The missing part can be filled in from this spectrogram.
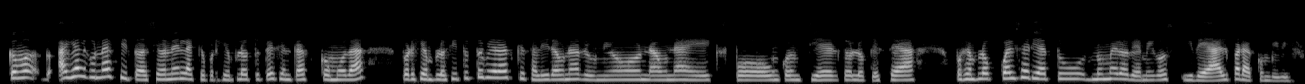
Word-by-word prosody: Cómo 295 +2 +5 0.3
¿hay 310 +4 +5
alguna 350 -2 +3
situación 230 -4 +1
en 260 +1 +1
la 245 - +3
que, 215 -2 -7
por 210 -1 -10
ejemplo, 225 +3 -2
tú 235 - -10
te 245 +4 0
sientas 225 -2 0
cómoda? 220 +3 +3 0.4
Por 235 0 0
ejemplo, 230 -2 +1
si 255 - -6
tú 290 +4 -8
tuvieras 310 -1 +3
que 265 - -4
salir 220 -1 -2
a 220 - +4
una 235 +2 +2
reunión, 215 0 -2
a 205 0 +3
una 210 0 -1
expo, 205 0 -2
un 210 +1 -2
concierto, 205 -1 -2
lo 200 -1 -2
que 185 0 -7
sea, 205 0 +3 0.4
por 235 - -2
ejemplo, 255 +1 +2
¿cuál 275 0 +4
sería 285 -6 +3
tu 255 -1 -2
número 245 +1 +1
de 205 - -2
amigos 205 +3 -4
ideal 190 -1 +3
para 230 -5 +3
convivir? 170 -3 -9
220 Hz, 195 wpm, -23 LUFS, 205-250 Hz, 0.4 s, Cómo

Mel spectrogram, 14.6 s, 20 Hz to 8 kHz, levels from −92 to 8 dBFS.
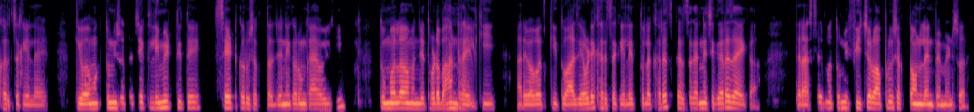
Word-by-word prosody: खर्च 125 -3 -5
केलाय 115 -1 -6 0.5
किंवा 130 -1 +4
मग 135 +1 +3
तुम्ही 145 0 +5
स्वतःची 140 +2 -7
एक 145 - -5
लिमिट 145 +2 +3
तिथे 150 0 -3 0.4
सेट 150 -1 +4
करू 140 -2 -1
शकता. 125 -2 -6
जेणेकरून 120 +2 +1
काय 125 0 -3
होईल 125 +1 -3
की 175 +2 -5 0.6
तुम्हाला 140 0 +6
म्हणजे 135 -1 +3
थोडं 135 -1 +2
भान 130 +2 +2
राहील 120 -2 -1
की 125 0 -4 0.4
"अरे 120 - -2
बाबा 120 +1 +3 0.2
की 130 - -4
तू - - +1
आज 120 +1 0
एवढे 135 +3 +3
खर्च 130 -1 -4
केलेत. 125 0 -2
तुला 130 -1 0
खरंच 165 +1 -1
खर्च 130 -4 -3
करण्याची 140 0 +1
गरज 150 +3 +4
आहे 130 -4 +2
का?" - - -9 0.6
तर - - 0
असे 115 +5 -2
मग 145 - -2
तुम्ही 150 0 0
फीचर 145 +1 +2
वापरू 135 +3 +2
शकता 145 -1 -2
ऑनलाईन 245 -1 +5
पेमेंट्सवर. 230 +1 -2
135 Hz, 190 wpm, -23 LUFS, 125-145 Hz, 0.6 s, तुम्हाला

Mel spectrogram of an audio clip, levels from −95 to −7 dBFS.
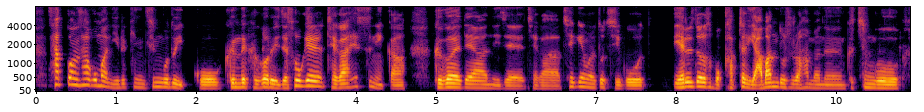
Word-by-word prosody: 사건 235 -1 0
사고만 200 -8 -2
일으키는 130 +2 -11
친구도 145 +1 -3
있고, 110 -1 -2
근데 145 0 +2
그거를 135 0 +3
이제 120 +1 0
소개를 185 -1 +4
제가 130 -2 +2
했으니까 125 - -7 0.3
그거에 135 0 +6
대한 120 -3 -1
이제 100 -2 -5
제가 100 -3 -8
책임을 155 -4 -4
또 135 - -3
지고. 105 0 -2 0.4
예를 150 +4 +5
들어서 160 -2 +5
뭐 - - -2
갑자기 150 -6 -1
야반도주를 140 -2 +3
하면은 110 -4 -8
그 - - -16
친구 120 -4 0
130 Hz, 355 characters per minute, -24 LUFS, 110-155 Hz, 0.4 s, 그거에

